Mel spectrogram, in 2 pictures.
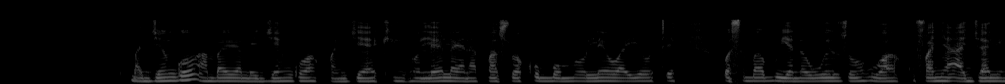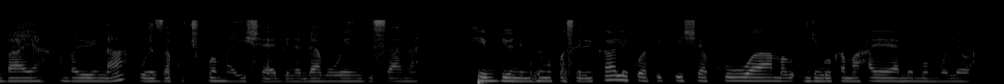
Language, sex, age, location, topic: Swahili, female, 25-35, Kisumu, health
